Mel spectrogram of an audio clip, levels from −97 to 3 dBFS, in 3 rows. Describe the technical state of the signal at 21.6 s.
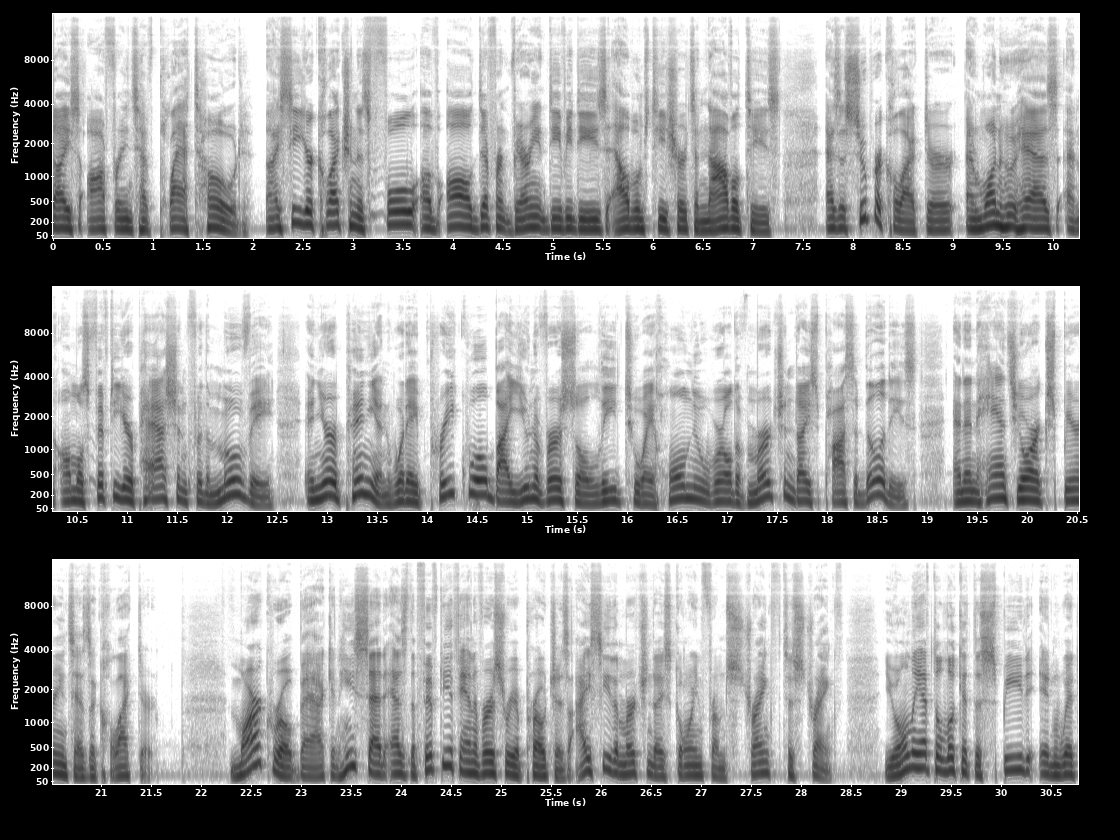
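At 21.6 s the speech signal is intact, with no dropout, click, distortion or other fault at that moment.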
